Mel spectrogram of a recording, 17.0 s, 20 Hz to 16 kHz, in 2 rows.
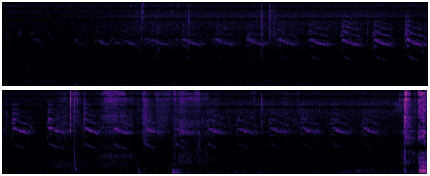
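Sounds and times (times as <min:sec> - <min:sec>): faint clicks: 0:05.1 - 0:05.6.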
